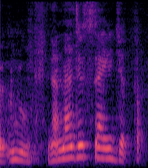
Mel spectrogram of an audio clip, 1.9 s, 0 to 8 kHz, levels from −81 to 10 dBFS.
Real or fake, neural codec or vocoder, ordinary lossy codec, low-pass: fake; codec, 16 kHz, 2 kbps, FunCodec, trained on LibriTTS, 25 frames a second; none; none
